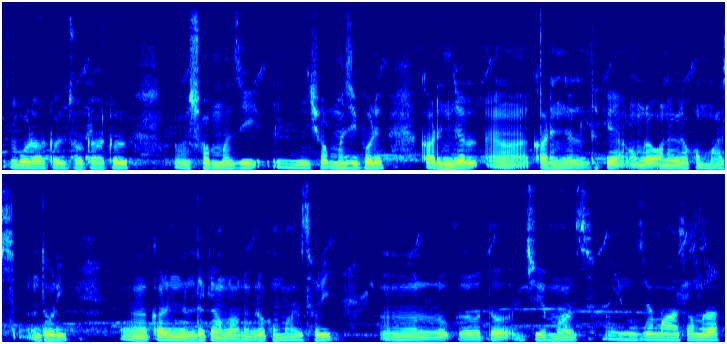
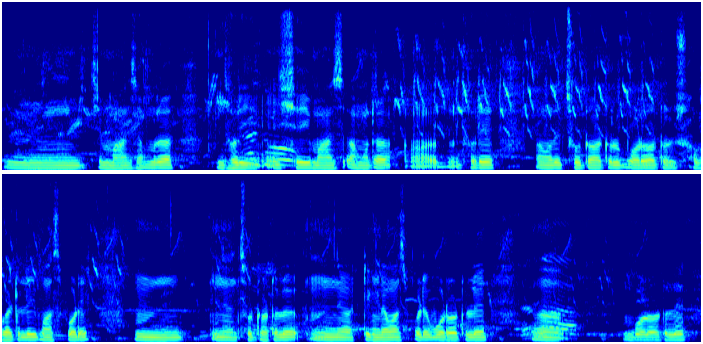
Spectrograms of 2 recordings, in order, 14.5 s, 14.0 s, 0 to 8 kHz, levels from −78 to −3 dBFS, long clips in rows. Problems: constant background noise, continuous background conversations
